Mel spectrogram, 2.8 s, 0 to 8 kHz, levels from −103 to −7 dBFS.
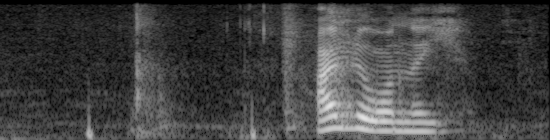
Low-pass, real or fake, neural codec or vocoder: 7.2 kHz; fake; vocoder, 44.1 kHz, 80 mel bands, Vocos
